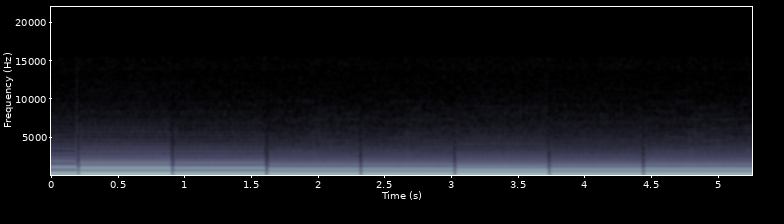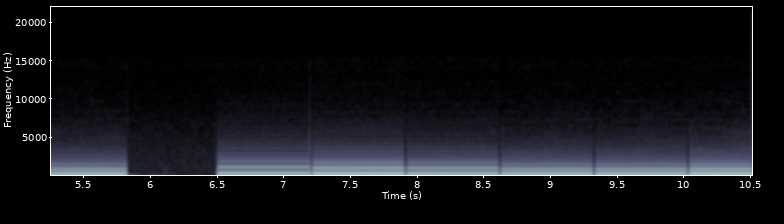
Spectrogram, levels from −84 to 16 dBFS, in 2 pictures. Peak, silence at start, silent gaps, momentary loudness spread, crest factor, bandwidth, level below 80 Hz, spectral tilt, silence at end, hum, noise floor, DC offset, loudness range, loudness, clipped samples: -6 dBFS; 0 s; none; 4 LU; 10 dB; 5 kHz; -46 dBFS; -10 dB/octave; 0 s; none; -57 dBFS; under 0.1%; 2 LU; -16 LUFS; under 0.1%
